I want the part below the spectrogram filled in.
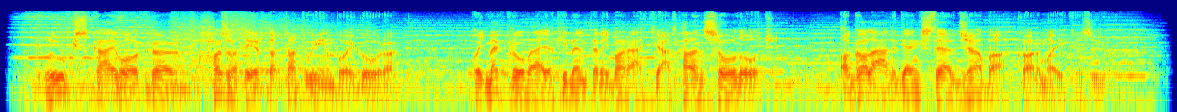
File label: narrator; rotj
